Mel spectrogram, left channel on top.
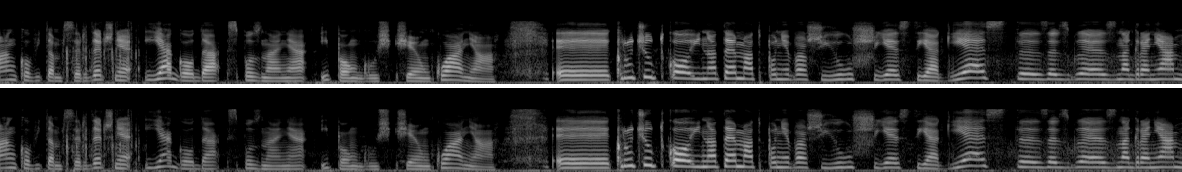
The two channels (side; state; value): both; normal; correlation 0.62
